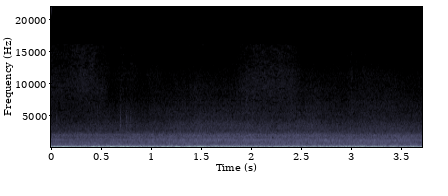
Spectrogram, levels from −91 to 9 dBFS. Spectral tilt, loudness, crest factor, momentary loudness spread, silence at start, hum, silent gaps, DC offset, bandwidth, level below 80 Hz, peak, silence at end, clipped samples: -8 dB/octave; -35 LUFS; 14 dB; 7 LU; 0 s; none; none; under 0.1%; 4.4 kHz; -30 dBFS; -14 dBFS; 0 s; under 0.1%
